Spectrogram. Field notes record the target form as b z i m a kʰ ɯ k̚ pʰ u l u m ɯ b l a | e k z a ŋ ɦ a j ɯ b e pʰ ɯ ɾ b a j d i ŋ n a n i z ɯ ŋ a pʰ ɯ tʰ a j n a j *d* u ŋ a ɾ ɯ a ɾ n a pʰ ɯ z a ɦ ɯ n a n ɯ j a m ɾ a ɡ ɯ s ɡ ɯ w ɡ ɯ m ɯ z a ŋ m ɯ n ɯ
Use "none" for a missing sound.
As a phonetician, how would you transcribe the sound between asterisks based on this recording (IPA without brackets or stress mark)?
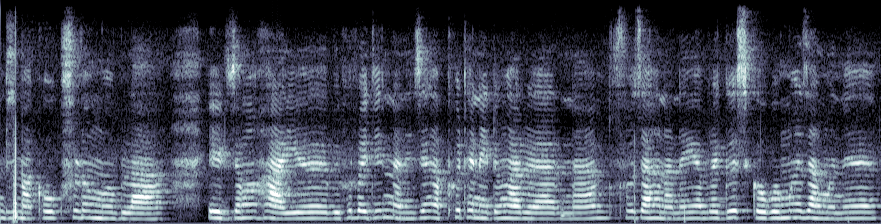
d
